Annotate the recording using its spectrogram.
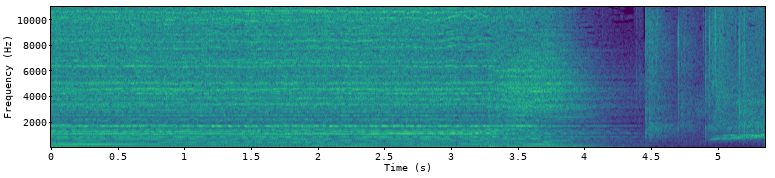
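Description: A band plays loud music with drums and horns, then stops.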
